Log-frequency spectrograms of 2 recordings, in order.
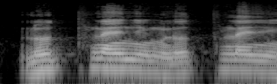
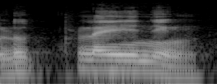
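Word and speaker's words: root planing: 영어로 룻 플레이닝, 룻 플래닝 이렇게 발음하는데 그건 틀렸고 룻 플레이닝, 플레인 어떤 평면이라는 플레인이라는 게 동사로 쓰면 이렇게 평평하게 하다 뭐 그런 뜻이거든.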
